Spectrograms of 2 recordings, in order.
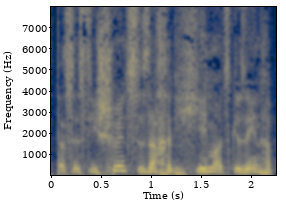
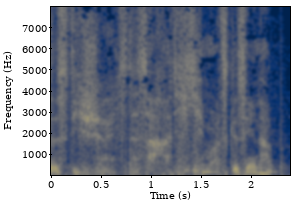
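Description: First: Said in the usual way. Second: Hushed, softer awed whisper; whispered in wonder at the cross. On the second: Shown as a demonstration. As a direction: breathe it in quiet awe.

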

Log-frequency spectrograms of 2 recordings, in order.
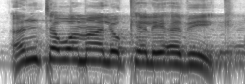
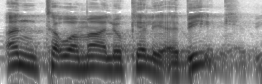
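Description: First: Emphatic quote. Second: Said in the usual way. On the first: Shown as a demonstration. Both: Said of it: "repeats the hadith louder".

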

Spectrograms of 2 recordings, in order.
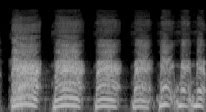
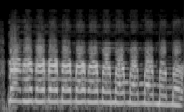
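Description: First: High, nasal-free duck quacks in steady rhythm; duck hen call. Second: Very high, rushed run of meh sounds; humanistic duck call. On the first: Showing callers a real duck's rhythm, high quacks. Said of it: "So a duck will go". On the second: Mocking how human callers rush duck calls, high quacks. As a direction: rattle off quacks too fast and even. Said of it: "a human will get in there and go". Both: Shown as a demonstration.

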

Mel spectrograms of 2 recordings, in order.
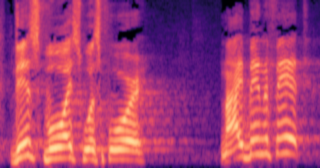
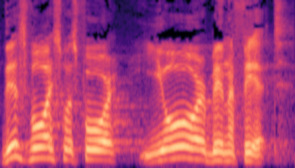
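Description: First: The mistaken reading, asked as a question; questioning wrong version. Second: Slow, settled "This voice was for your benefit" with a falling end, "your" firm; the right reading, said with calm certainty; corrected version. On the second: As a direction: state "your benefit" slowly and firmly as the correction. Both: Shown as a demonstration.

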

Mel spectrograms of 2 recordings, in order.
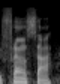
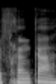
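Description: First: França said the Portuguese way, ç like s; Portuguese pronunciation. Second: Franca said the French way, hard C like k; French spelling Franca. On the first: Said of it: "c'est avec un C D". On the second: Guest spells his hometown Franca, hard C. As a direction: say Franca with a plain k sound, French style. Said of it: "c'est avec un C". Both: Shown as a demonstration.

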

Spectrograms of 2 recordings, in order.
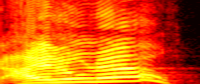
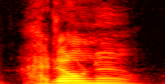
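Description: First: Exasperated shout. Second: Said in the usual way. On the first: Real, not acted. Exasperated over shirt choice.

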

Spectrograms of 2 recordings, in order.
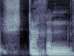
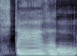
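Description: First: „Starren“ mit kurzem a; kurzes a. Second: „Staren“ mit gedehntem a; langes a. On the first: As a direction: sprich „Starren“ mit a wie in Mann. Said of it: "und nicht Starren". (kurzes a in „Starren“, als Gegenbeispiel) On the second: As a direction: sprich „Staren“ mit a wie in Bahn. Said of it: "weil da ja nur ein". (langes a in „Staren“) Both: Shown as a demonstration.

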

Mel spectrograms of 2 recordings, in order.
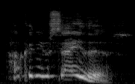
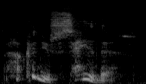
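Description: First: Exasperated outcry. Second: Whispered, weary disbelief; exasperated whisper. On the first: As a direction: throw the question up in exasperation. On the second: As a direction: breathe the question in quiet exasperation. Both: Acted. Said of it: "Jesus is a bit exasperated here".

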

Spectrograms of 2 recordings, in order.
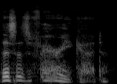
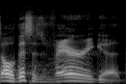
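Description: First: Much softer, almost breathed repeat; hushed echo. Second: A touch lower, savoring oh; delighted, savoring. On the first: God admiring his creation, hushed and content. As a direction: let the repeat sink to a hush. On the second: God admiring his creation, gently delighted. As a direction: linger on oh as if admiring. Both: Retold or imitated. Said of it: "he says".

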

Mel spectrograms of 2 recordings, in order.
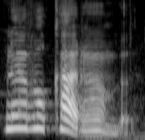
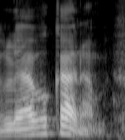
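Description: First: High, loud and scornful; indignant. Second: Said in the usual way. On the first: Real, not acted. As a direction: throw it back in scorn. Indignant retort to a saying.

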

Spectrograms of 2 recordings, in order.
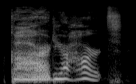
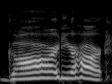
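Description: First: Slow, hushed parental warning; whispered warning. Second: Slow, firm, voiced, weight on "heart"; emphatic repeat. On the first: Retold or imitated. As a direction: whisper it like a secret to a teen. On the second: Shown as a demonstration. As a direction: lay it down slowly as a rule, landing on "heart".

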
